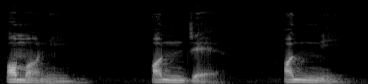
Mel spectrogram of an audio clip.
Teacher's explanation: 한국어의 어는 긴장음이죠. 그래서 긴장음으로 발음하기 때문에 어머니, 언제, 언니 아주 어가 발음될 때 힘이 들어갑니다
